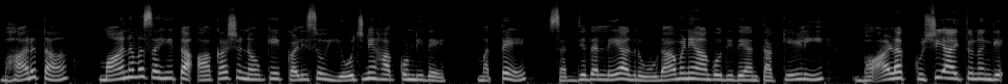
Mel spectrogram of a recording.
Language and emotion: Kannada, happy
